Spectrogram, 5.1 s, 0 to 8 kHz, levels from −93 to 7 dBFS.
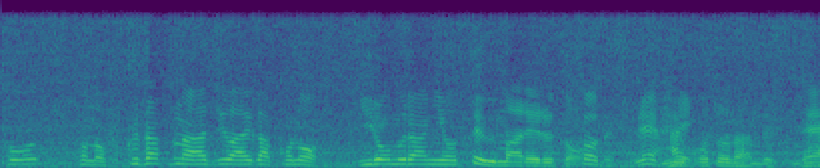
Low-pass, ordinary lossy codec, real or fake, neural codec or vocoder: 7.2 kHz; none; real; none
